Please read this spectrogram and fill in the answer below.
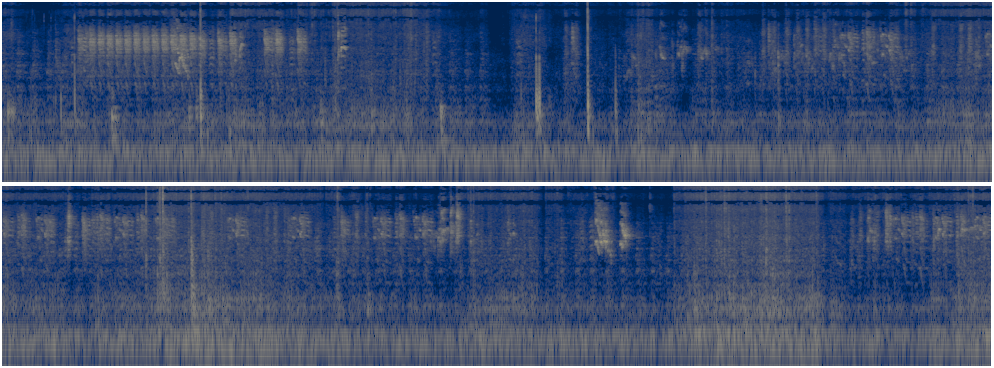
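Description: Small aviary finches, among them Java sparrows, chirping and twittering in short scattered calls over a steady low hum, with two sharp taps about eight or nine seconds in.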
